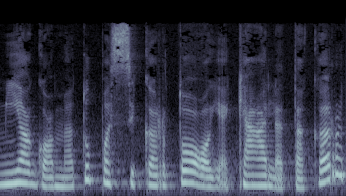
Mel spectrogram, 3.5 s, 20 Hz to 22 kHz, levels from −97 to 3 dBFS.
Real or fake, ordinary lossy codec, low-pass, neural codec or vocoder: real; MP3, 64 kbps; 14.4 kHz; none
